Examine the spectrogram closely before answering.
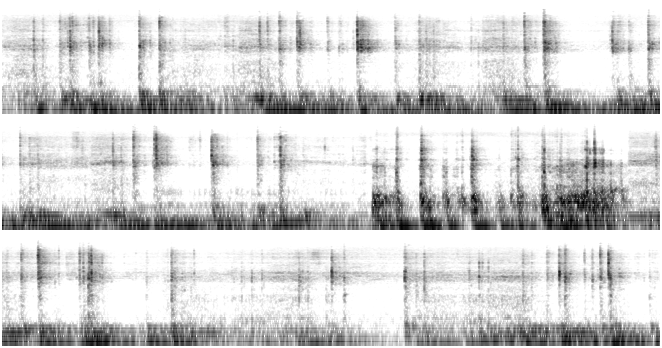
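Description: A skateboard clacks and knocks sharply against a ramp's edge.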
